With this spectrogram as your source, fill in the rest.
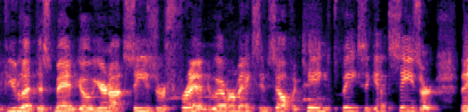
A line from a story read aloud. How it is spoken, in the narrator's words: the Jews cried out, saying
